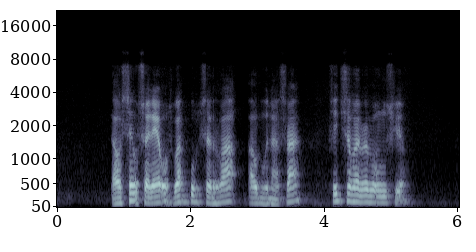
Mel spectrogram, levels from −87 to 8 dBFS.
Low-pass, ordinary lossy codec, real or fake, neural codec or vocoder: 7.2 kHz; Opus, 32 kbps; fake; codec, 16 kHz, 0.5 kbps, FunCodec, trained on Chinese and English, 25 frames a second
